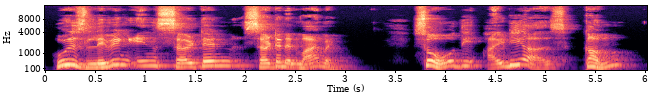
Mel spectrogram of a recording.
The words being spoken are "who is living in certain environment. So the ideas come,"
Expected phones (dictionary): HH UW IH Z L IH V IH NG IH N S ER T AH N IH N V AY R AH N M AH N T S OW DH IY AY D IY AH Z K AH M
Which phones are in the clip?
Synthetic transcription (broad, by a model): HH UW IH Z L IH V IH NG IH N S ER T AH N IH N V AY AH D M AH N T S OW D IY AY D IY AH Z K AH M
